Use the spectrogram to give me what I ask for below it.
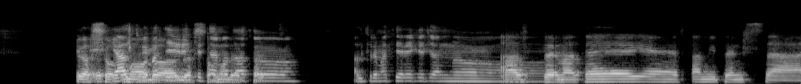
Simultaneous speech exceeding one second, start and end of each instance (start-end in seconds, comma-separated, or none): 0.8-2.7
